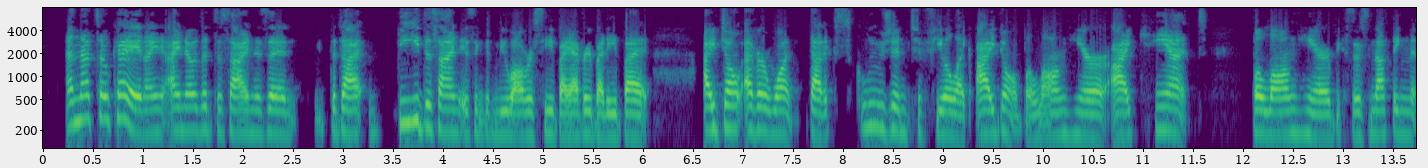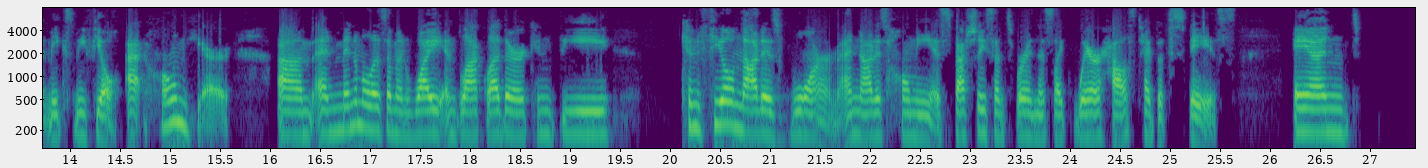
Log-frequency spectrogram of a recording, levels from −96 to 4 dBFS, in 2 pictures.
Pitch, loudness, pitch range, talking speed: 180 Hz, -23 LUFS, 170-200 Hz, 175 wpm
